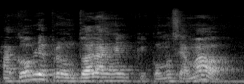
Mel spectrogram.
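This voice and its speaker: Male pastor, sermon, rhetorical questions to the congregation, fairly high voice, roomy echo, mic set back. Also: expressive, fast talker, far from the mic, a little hiss or hum. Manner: asks the congregation rhetorical questions and calls them brother; reads scripture aloud with rising emphasis.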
